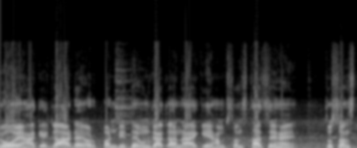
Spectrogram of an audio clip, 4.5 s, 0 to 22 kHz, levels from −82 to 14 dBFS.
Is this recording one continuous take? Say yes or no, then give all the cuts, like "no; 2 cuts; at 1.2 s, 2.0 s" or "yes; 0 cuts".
yes; 0 cuts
